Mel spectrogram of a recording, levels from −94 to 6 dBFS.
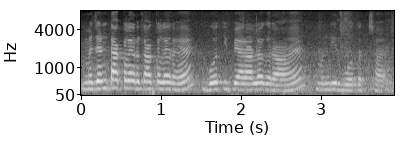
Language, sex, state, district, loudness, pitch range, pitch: Hindi, female, Haryana, Jhajjar, -16 LUFS, 215-250 Hz, 230 Hz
